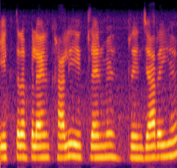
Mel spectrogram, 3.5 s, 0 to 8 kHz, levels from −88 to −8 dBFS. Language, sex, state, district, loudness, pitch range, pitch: Hindi, female, Maharashtra, Mumbai Suburban, -16 LUFS, 195-210 Hz, 200 Hz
